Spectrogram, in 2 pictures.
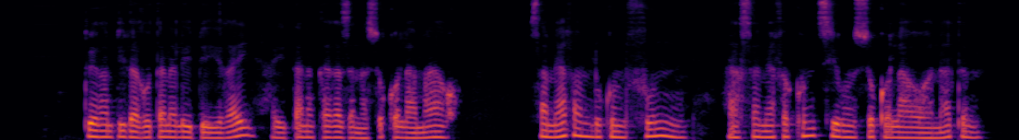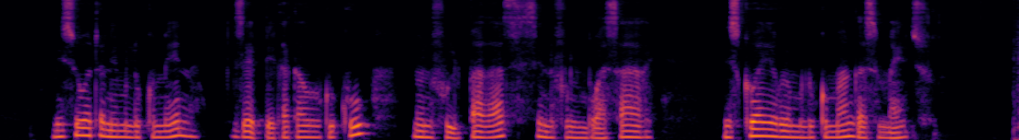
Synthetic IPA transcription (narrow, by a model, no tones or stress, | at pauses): t̪ueɾampivaɾut̪anəlebeiɾajait̪anəkaɾazanəsokolamaɾu̥ | samjafənilukunifununi | aɾisamjafəkunit͡siɾunisokolaawanat̪ini̥ | misuaʈ͡ʂənimilukumenə | izajbekakaukukʰu | nuniv̥ulupaɾasi̥siniv̥ulumbuasaɾi̥ | misi̥kuaiɾemilukumaŋɡəsimajnt͡su̥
